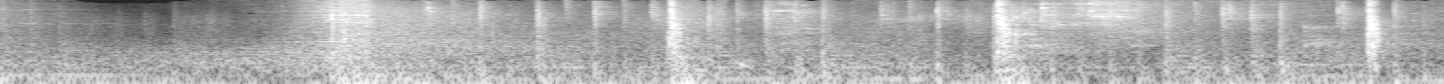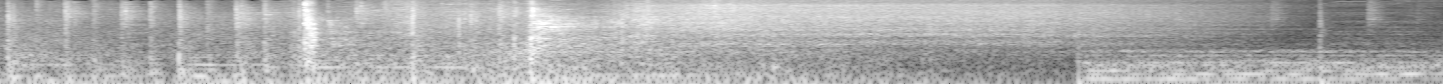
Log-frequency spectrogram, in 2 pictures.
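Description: Dramatic background music with six sharp whooshing strikes, roughly one every second and a half to two seconds, as a Vajra-mushti, an edged steel knuckle duster, slashes and stabs into hanging spice bags. Near the end the music cuts abruptly to a new low passage.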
